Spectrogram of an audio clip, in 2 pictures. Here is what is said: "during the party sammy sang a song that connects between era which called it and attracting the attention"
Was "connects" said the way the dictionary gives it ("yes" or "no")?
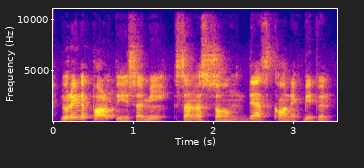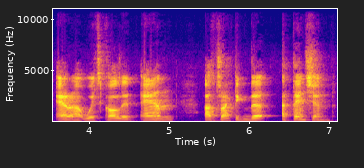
no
